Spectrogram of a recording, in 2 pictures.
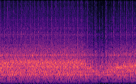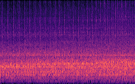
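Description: An overlocker serger stitching a seam through fabric, running in a continuous fast mechanical whir with a brief dip in speed partway before resuming at full pace, close and loud with no talking.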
